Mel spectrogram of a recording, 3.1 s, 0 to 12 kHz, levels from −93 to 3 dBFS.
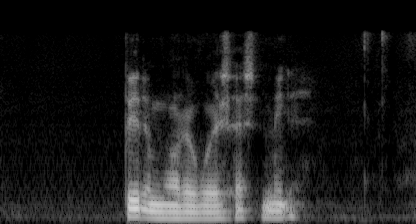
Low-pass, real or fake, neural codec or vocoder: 7.2 kHz; fake; codec, 16 kHz, 2 kbps, FunCodec, trained on Chinese and English, 25 frames a second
